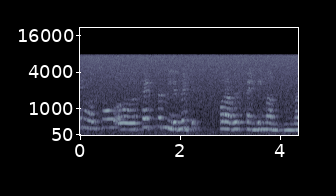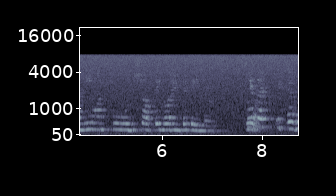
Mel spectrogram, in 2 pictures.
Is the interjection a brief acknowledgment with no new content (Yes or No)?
Yes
